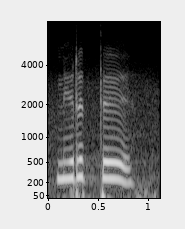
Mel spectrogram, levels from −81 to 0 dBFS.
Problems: none marked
